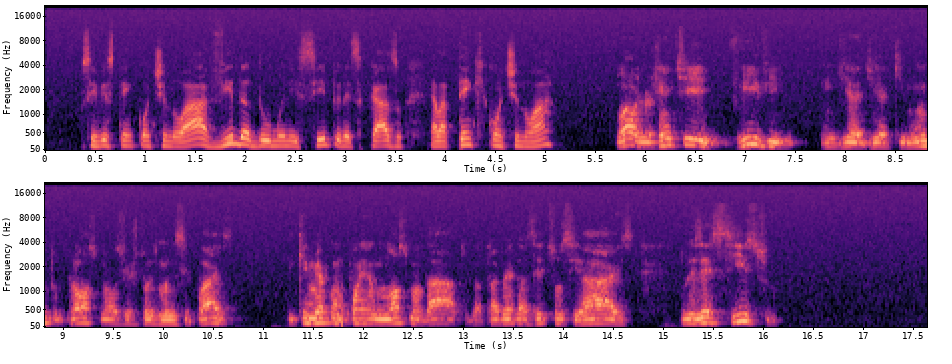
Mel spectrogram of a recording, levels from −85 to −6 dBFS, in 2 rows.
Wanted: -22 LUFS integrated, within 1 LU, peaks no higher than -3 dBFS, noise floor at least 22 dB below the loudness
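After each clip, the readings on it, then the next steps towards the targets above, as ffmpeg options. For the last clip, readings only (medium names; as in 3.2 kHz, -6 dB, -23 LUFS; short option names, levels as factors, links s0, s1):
noise floor -44 dBFS; noise floor target -49 dBFS; loudness -26.5 LUFS; peak level -11.5 dBFS; loudness target -22.0 LUFS
-> -af "afftdn=nr=6:nf=-44"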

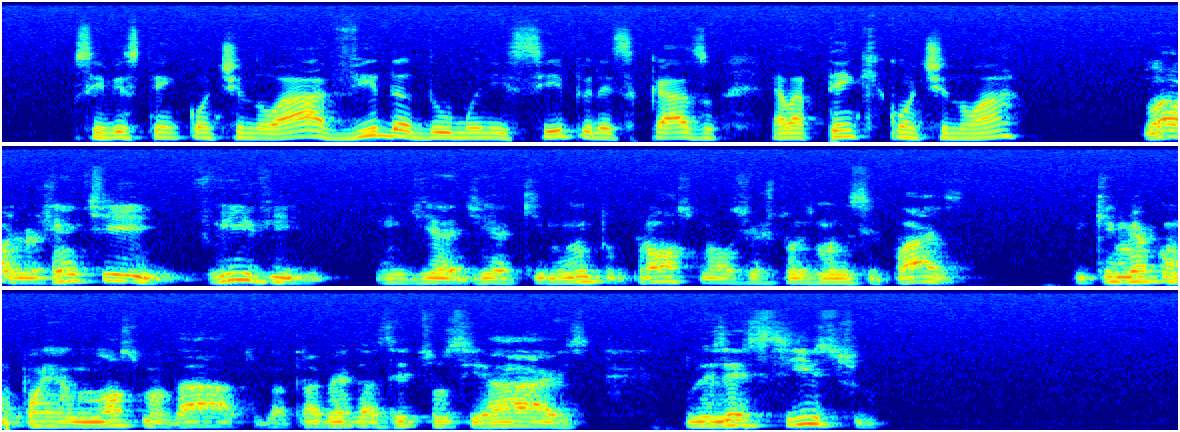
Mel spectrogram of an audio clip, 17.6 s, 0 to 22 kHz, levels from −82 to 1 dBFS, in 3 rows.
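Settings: noise floor -49 dBFS; loudness -27.0 LUFS; peak level -11.5 dBFS; loudness target -22.0 LUFS
-> -af "volume=1.78"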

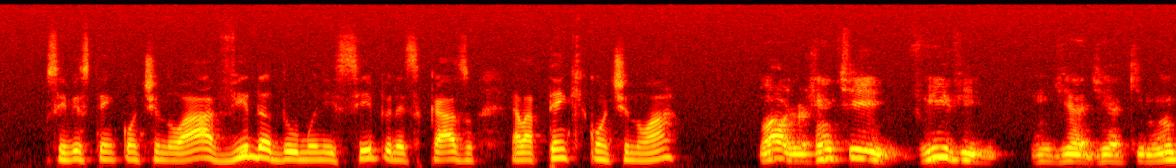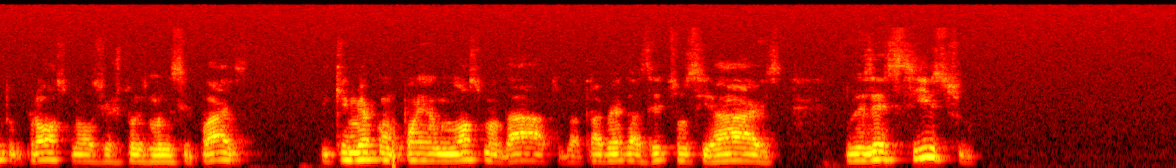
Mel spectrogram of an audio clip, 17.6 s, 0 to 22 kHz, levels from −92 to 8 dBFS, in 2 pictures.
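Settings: loudness -22.0 LUFS; peak level -6.5 dBFS; noise floor -44 dBFS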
